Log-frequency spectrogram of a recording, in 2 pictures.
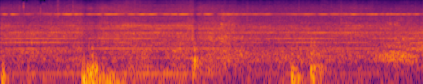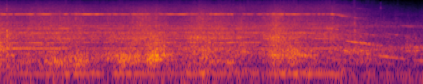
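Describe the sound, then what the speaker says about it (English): A cordless battery vacuum cleaner runs steadily with a high, whining motor hum close by, its tone shifting slightly as it moves before winding down at the end. "Best little vacuum ever."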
